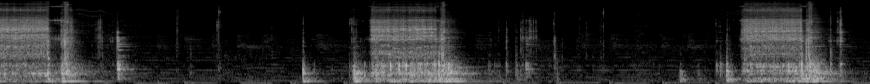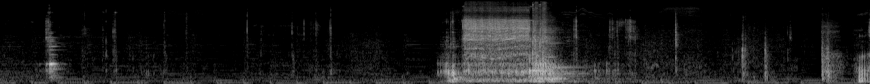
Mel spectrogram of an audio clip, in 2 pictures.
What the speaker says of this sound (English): Insert our first screw and go ahead and reinstall the others.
